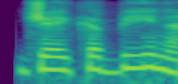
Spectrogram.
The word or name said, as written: Jacobina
